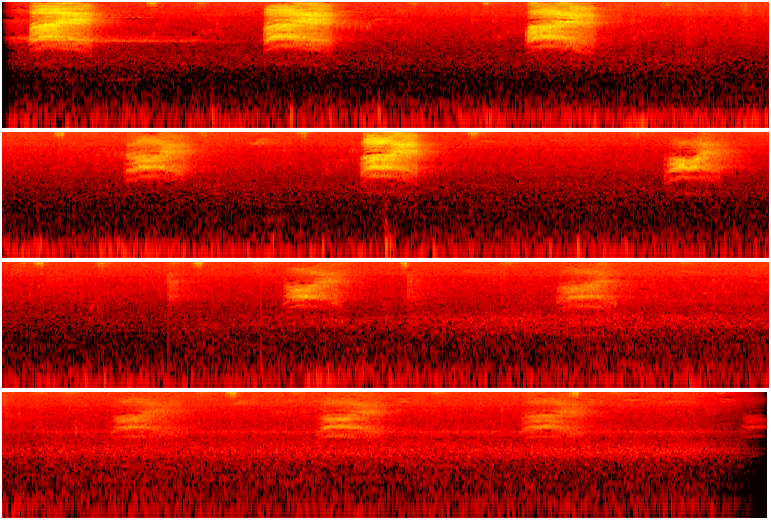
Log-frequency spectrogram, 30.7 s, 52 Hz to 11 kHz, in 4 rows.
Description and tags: oiseau+train pisseloup
A strange bird in a forest near Paris. I've not seen it - just heard it. Very calm ambiance of a winter evening, with a train in the background. Does anyone knows what is this bird ?
(2 AT3031 + homemade preamp + sharp MD-MT80)
winter, train, field-recording, nature, ambiance, north-france, bird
